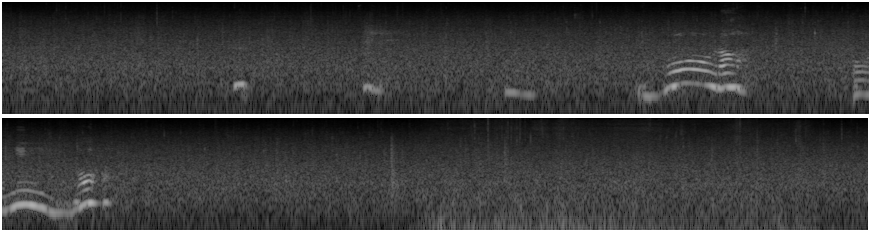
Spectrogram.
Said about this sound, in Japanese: この公園の休憩所で雨宿りしよう。最悪なんですけど。雨止むまでここのベンチで休んでこう。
